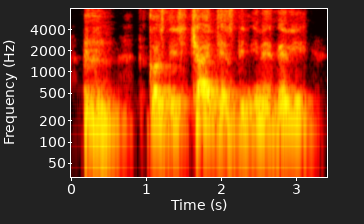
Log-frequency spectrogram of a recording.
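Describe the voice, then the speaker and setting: A man's fairly even intonation is heard with audible room echo. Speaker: government health official. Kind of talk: panel discussion.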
